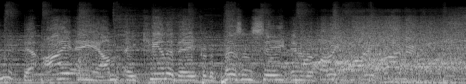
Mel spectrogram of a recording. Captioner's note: cheers, applause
